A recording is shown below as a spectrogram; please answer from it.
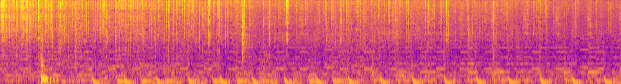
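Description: Rava appam batter (sooji appe) sizzles and fries steadily in an appe pan over a low gas flame, a soft continuous crackle with faint rhythmic bubbling and no talk.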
